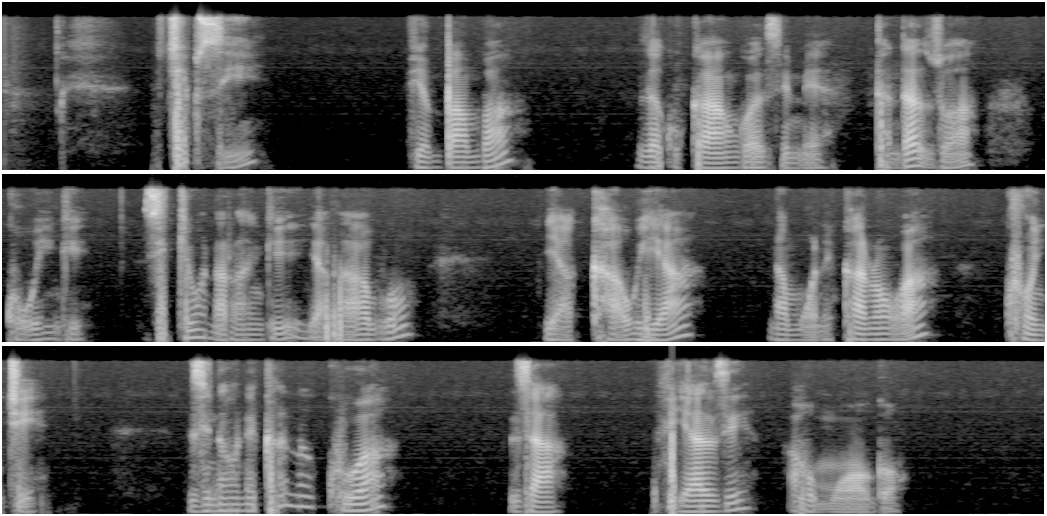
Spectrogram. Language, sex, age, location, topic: Swahili, male, 18-24, Mombasa, agriculture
